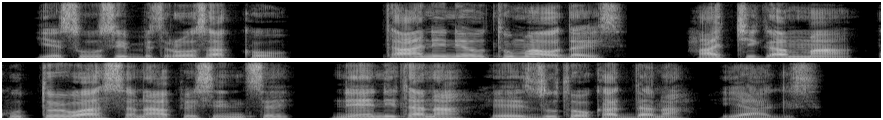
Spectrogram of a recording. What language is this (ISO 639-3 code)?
gof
